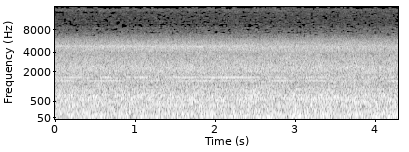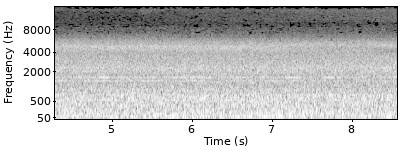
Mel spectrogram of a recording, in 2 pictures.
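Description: Steady rumble of an approaching E7 series Shinkansen train still down the line, with a couple of faint steady tones above it.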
